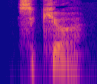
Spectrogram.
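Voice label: "secure", British English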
